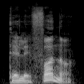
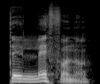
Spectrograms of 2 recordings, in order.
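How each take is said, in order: First: The stress is on the third syllable. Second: The stress is on the second syllable. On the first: The speaker calls it wrong. "it would be telefono, but that's wrong" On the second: The speaker calls it right. "So it's teléfono"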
